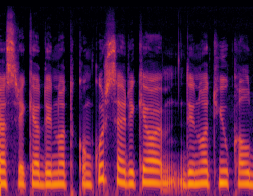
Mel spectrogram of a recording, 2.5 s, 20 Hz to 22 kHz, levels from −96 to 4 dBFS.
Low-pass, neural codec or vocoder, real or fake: 19.8 kHz; none; real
